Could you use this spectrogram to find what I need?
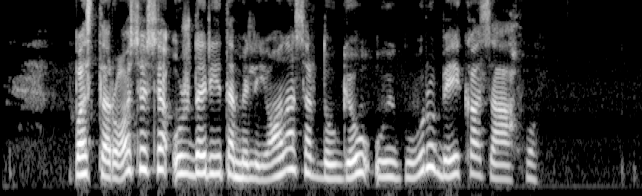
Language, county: Lithuanian, Šiauliai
